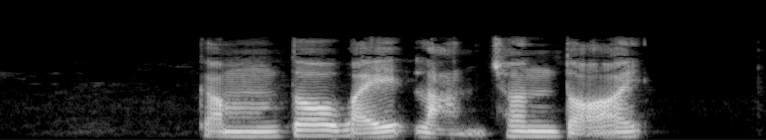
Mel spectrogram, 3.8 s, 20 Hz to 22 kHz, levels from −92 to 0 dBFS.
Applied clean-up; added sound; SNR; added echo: none; none; none; none.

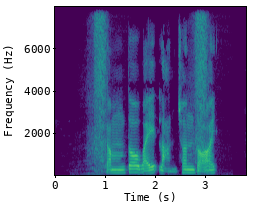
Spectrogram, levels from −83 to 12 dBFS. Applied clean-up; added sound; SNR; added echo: none; Fireworks; 12 dB; none.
